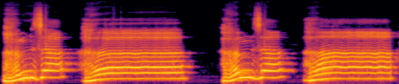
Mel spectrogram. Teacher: جب ہم ان کو پروناؤنس کرتے ہیں حمزہ ہا، ان کی ادائیگی کرتے ہیں تو یہ حلق کے سب سے نیچے والے حصے سے نکل کر آتے ہیں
